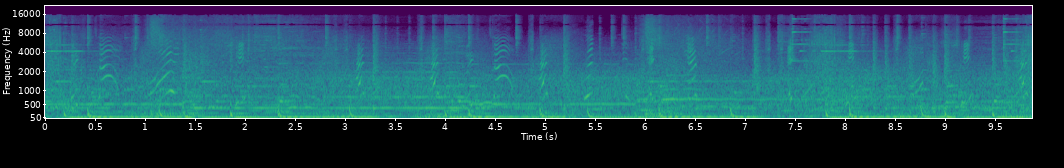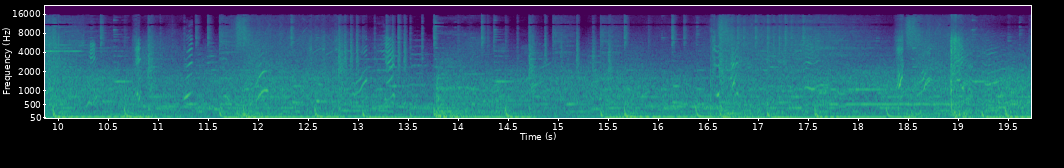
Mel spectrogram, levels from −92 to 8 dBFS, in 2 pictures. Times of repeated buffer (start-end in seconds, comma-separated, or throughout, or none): 1.37, 6.03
